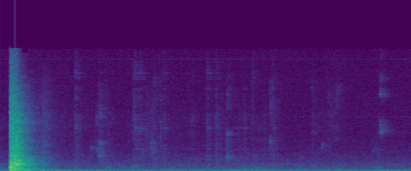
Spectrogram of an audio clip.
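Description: One loud, sudden clatter right at the start that dies away within about half a second, then a low steady hum of room tone with a few faint, scattered clicks.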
